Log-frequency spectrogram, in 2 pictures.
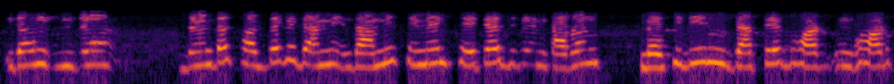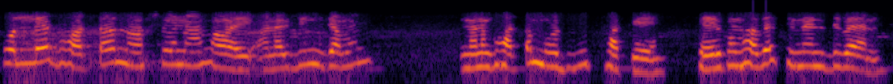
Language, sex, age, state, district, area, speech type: Bengali, female, 30-45, West Bengal, Uttar Dinajpur, urban, conversation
